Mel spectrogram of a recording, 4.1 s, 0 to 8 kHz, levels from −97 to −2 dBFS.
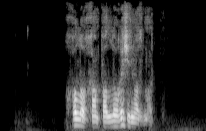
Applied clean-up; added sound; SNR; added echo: neural mask model DeepFilterNet 3.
